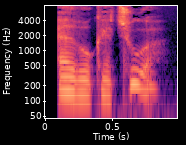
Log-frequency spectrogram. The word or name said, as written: advokatur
